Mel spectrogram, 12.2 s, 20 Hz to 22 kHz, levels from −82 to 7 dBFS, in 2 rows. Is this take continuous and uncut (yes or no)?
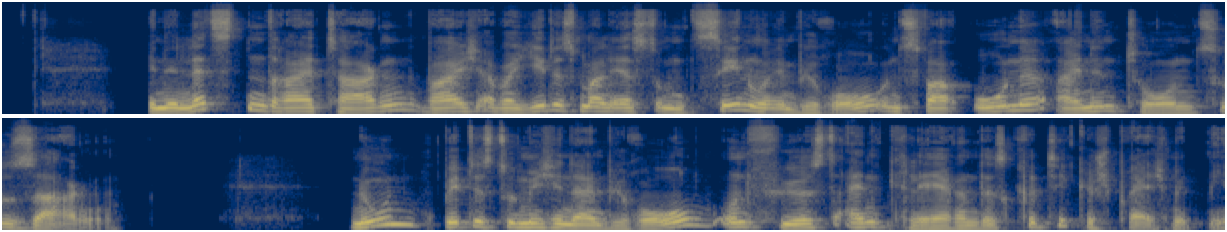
yes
